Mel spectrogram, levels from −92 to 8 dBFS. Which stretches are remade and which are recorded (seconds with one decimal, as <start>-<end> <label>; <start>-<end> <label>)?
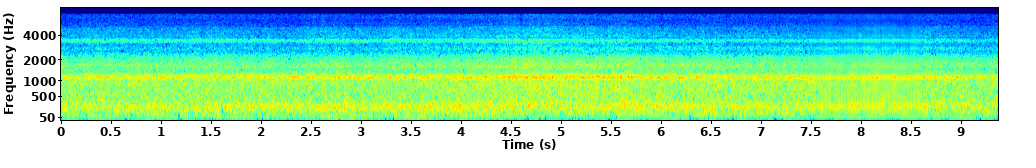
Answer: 0.0-7.5 recorded; 7.5-8.6 remade; 8.6-9.4 recorded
